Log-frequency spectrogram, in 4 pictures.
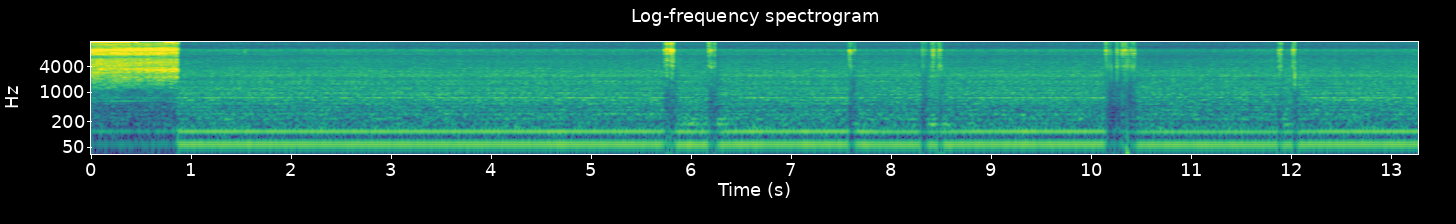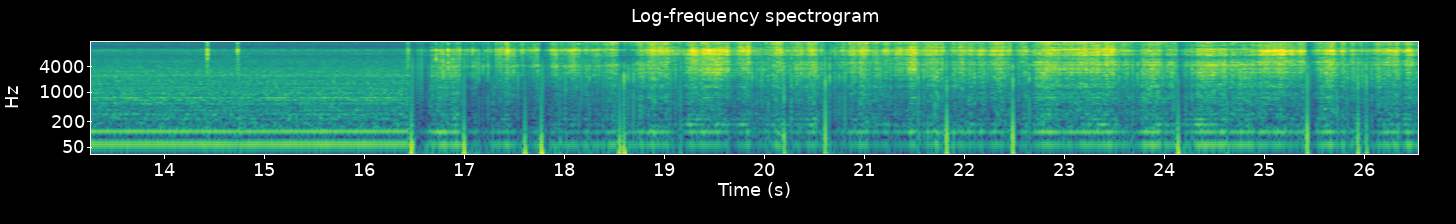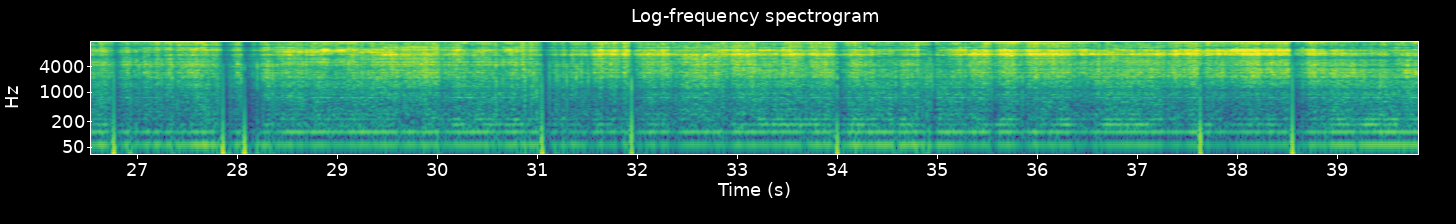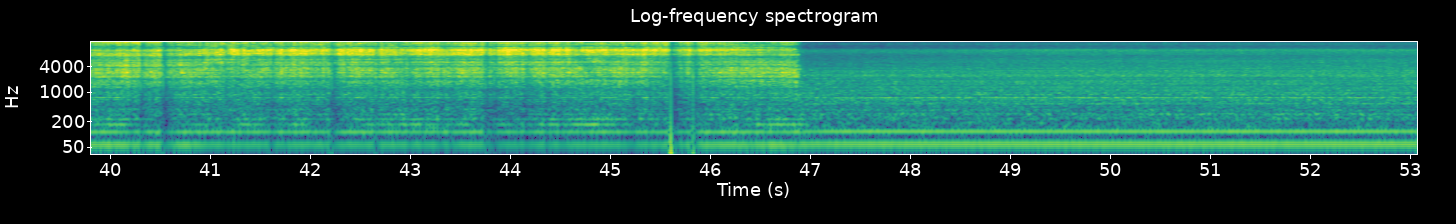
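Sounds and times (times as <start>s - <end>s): arc welding crackle: 0.0s - 0.9s, 5.5s - 8.8s, 9.6s - 12.5s, 16.3s - 47.0s
engine running: 0.0s - 51.0s.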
